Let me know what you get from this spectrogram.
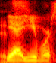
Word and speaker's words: Ybor: Ybor City.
